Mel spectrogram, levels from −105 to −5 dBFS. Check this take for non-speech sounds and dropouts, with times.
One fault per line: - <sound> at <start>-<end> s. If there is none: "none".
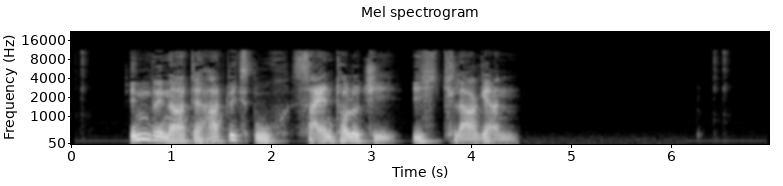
none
